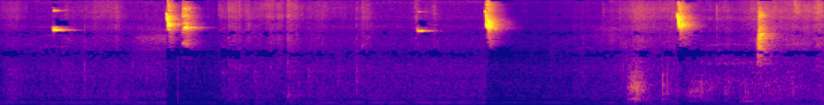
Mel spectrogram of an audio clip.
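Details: Rufous-bellied thrush chicks free in a house utter brief, piercing high squeaks and thin whistled notes at irregular intervals, some paired, with faint low hum and light rustling.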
